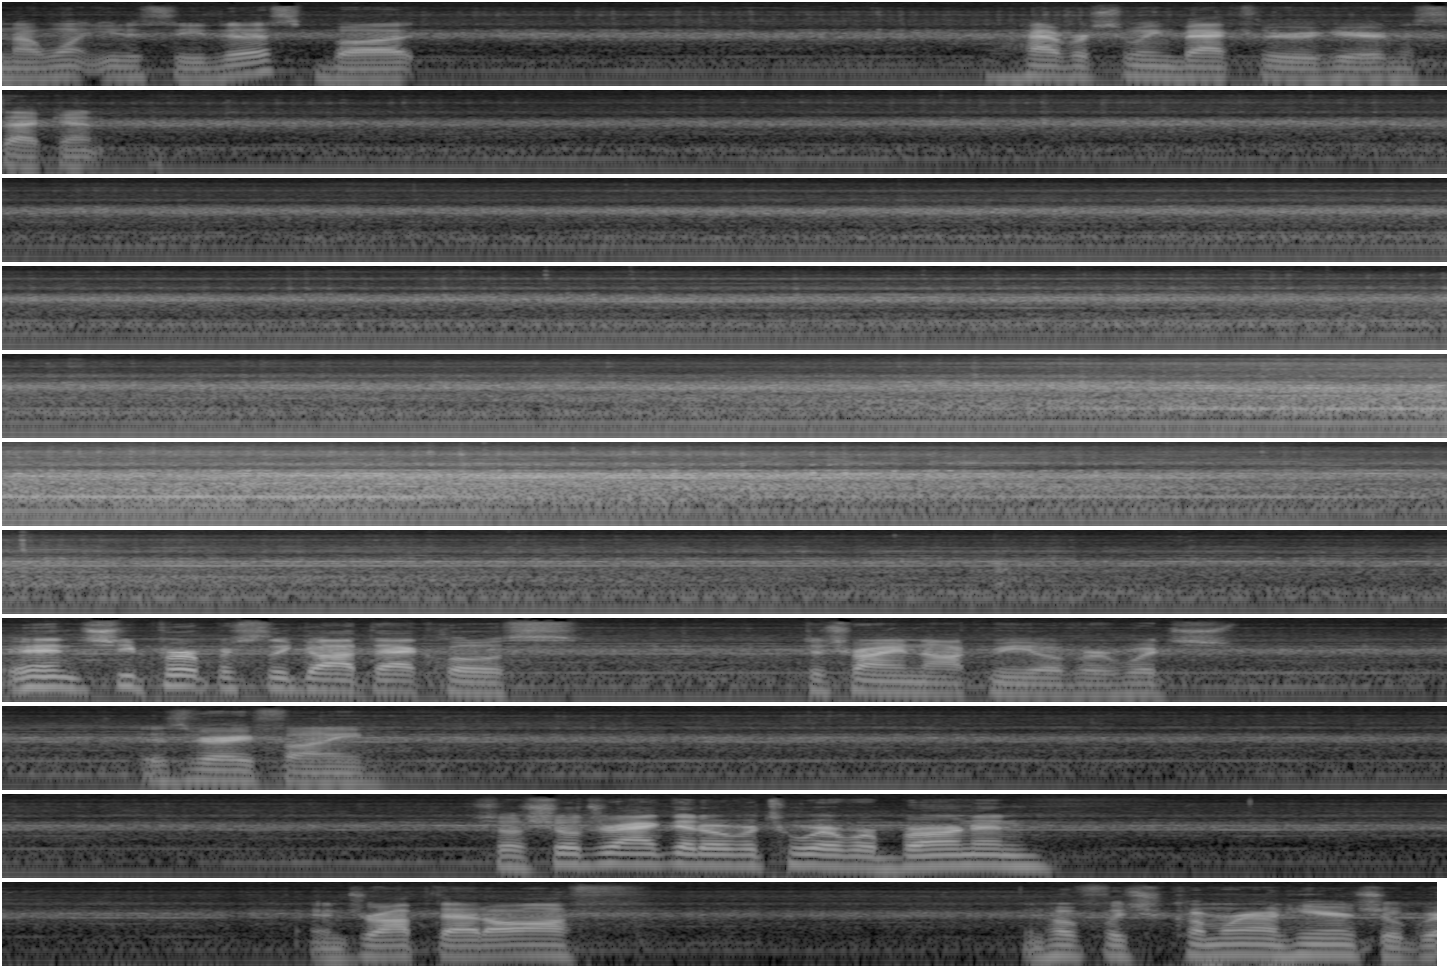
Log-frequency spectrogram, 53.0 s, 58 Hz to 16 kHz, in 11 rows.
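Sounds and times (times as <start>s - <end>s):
tractor diesel engine running: 0.0s - 52.9s.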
